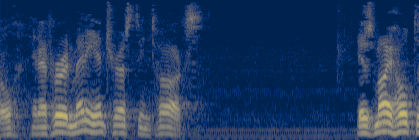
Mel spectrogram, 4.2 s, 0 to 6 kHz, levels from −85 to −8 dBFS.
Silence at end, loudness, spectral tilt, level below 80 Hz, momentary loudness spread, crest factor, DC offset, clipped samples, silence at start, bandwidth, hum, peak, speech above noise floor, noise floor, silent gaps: 0 s; -34 LUFS; -5 dB/octave; -72 dBFS; 14 LU; 18 dB; under 0.1%; under 0.1%; 0 s; 6 kHz; 50 Hz at -70 dBFS; -18 dBFS; 33 dB; -67 dBFS; none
